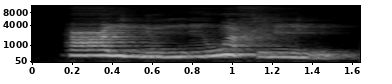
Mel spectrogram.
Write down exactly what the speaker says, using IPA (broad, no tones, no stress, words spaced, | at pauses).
ʕinʲũ ŋiwə̃ħzĩnʲ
